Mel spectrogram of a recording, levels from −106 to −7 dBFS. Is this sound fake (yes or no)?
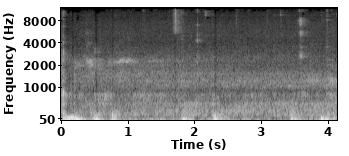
no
